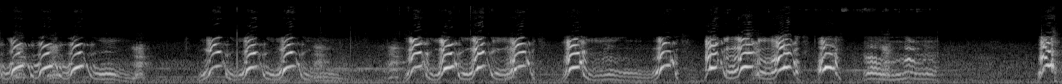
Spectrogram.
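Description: Small dog barking in quick runs of high-pitched barks, several a second, with short pauses between the runs.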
